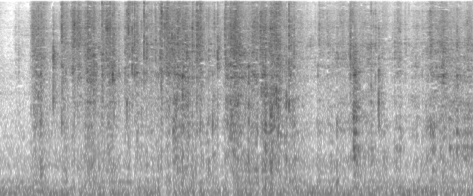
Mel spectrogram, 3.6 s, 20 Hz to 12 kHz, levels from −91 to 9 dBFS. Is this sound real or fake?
real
